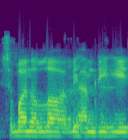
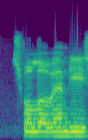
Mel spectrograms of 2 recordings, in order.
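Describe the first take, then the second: First: It is said at a normal, unhurried pace. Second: It is said quickly, in rapid succession.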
